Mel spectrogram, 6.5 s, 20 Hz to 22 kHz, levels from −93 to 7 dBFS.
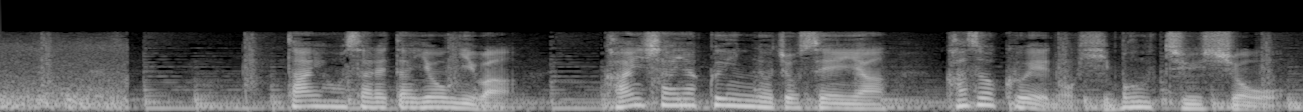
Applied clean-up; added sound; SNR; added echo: none; none; none; none.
